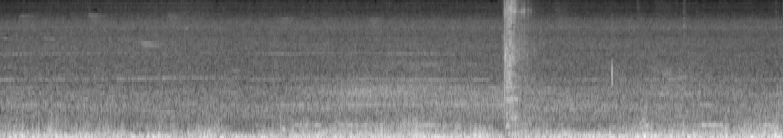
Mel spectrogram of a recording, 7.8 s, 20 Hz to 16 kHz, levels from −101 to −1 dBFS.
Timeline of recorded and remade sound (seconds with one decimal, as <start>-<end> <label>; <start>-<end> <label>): 0.0-7.8 recorded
